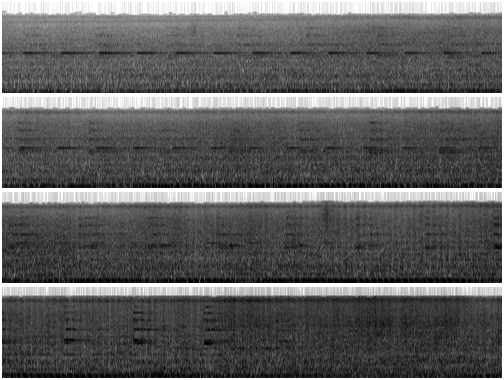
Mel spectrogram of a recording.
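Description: Diesel-hauled Metra commuter train approaching and drawing alongside, the locomotive's engine running with a steady low hum that grows louder over the first several seconds, then holds.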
